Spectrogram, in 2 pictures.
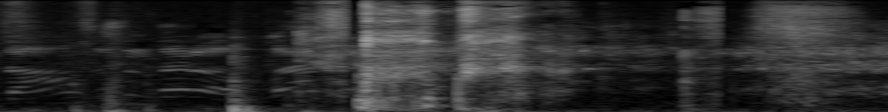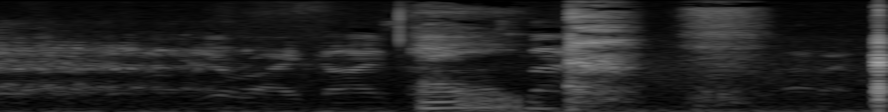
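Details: Several harsh, irregular cough bursts from an adult who was very sick and delirious, with quieter breathy sounds between them in a small room; cough.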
